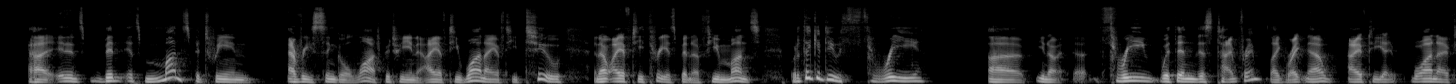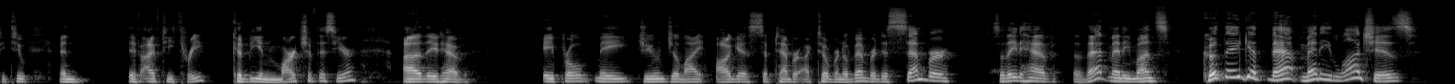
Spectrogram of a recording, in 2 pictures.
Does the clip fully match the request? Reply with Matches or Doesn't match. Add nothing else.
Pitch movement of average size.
Matches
